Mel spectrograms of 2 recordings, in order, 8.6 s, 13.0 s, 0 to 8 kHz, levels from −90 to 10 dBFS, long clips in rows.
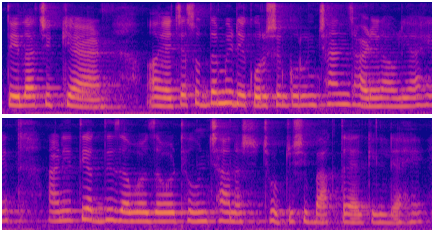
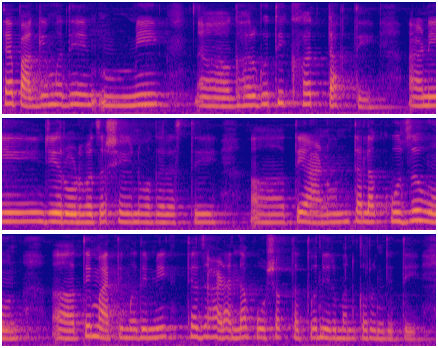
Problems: none marked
